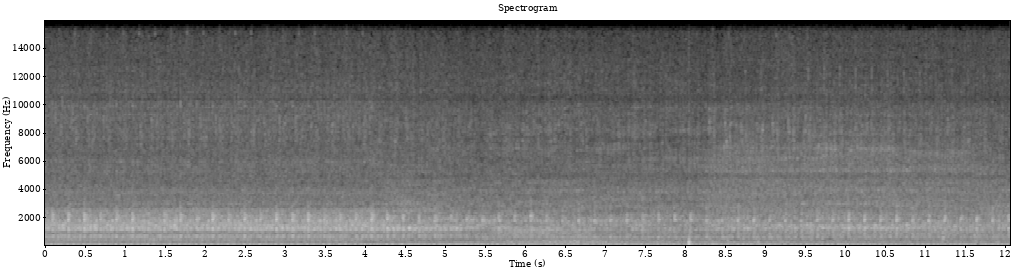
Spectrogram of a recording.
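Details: Used Ford F150, knock noticed after 1000 miles of ownership, going to the dealer; at idle a steady light tapping two or three a second over the engine hum; cause unknown; engine knock.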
